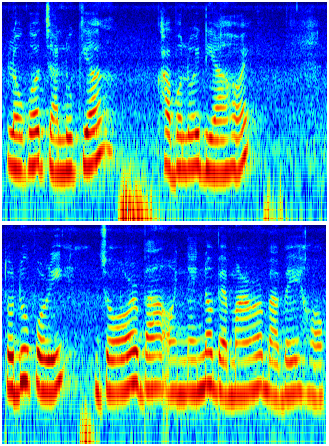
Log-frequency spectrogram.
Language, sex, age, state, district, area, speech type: Assamese, female, 30-45, Assam, Lakhimpur, rural, spontaneous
